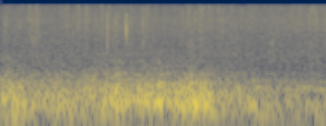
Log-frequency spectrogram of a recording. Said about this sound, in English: There is a steady rain overhead and deafening thunder.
